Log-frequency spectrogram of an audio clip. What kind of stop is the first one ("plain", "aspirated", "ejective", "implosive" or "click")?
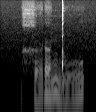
click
